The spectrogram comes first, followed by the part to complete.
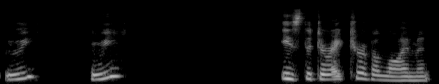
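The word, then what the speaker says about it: Yue: Summer, that's her first name, Uwe, I think, Y-U-E, I think it's pronounced roughly Uwe, is the director of alignment at Meta's Superintelligence Lab.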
